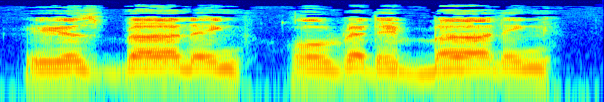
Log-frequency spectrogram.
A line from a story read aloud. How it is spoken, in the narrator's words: he said sadly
